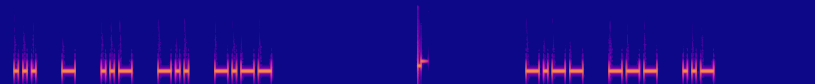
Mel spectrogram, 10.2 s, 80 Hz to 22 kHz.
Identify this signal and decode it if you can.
Morse code, heard as a keyed tone, about 22 wpm, spaced as for 16 wpm, 700 Hz. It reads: STUDY YOU
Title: 2x Character Spacing - Top 300 Words - 22wpm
